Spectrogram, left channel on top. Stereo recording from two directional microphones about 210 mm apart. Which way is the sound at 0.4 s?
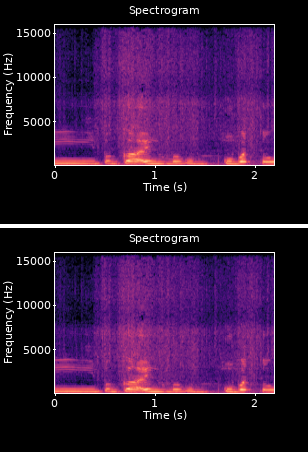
30° left (ahead or behind).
